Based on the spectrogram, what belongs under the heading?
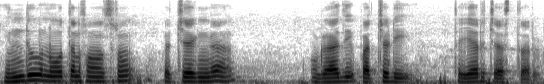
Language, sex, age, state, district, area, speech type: Telugu, male, 45-60, Andhra Pradesh, Alluri Sitarama Raju, rural, spontaneous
